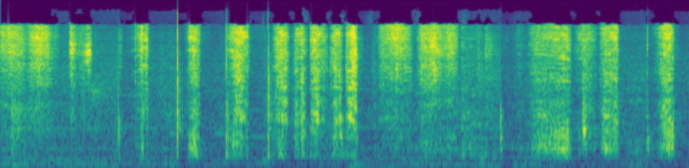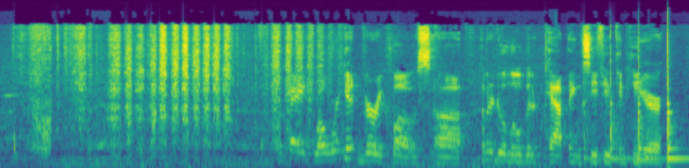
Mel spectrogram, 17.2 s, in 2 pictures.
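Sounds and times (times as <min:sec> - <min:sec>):
tool carving a wooden instrument top: 0:00.0 - 0:05.8, 0:06.6 - 0:12.8
speech: 0:12.6 - 0:17.1.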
